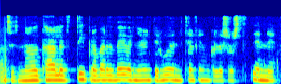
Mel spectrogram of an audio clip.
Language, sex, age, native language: Icelandic, female, 12, Icelandic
